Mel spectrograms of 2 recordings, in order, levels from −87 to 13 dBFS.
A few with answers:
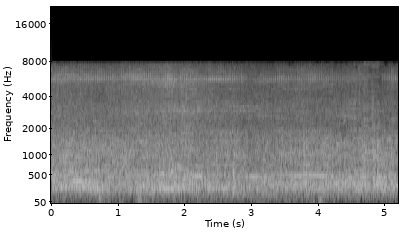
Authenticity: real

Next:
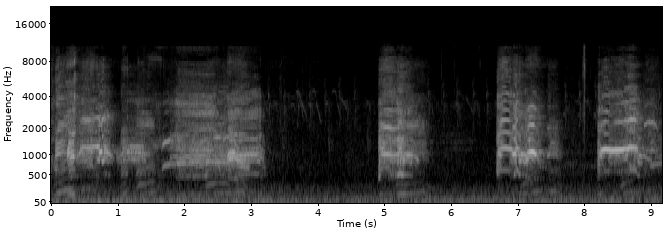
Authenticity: real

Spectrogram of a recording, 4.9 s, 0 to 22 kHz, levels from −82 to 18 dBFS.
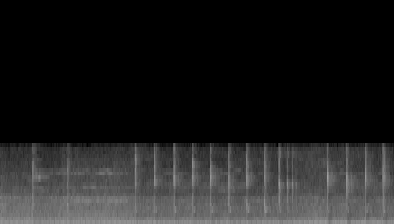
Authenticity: real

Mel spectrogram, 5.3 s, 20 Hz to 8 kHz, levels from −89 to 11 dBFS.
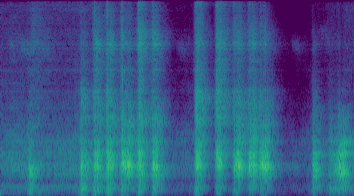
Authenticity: fake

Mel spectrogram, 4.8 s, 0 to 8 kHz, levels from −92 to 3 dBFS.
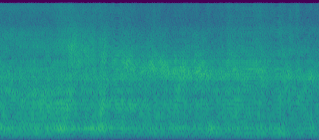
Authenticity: fake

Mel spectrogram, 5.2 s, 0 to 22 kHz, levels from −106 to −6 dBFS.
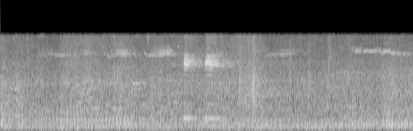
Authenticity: real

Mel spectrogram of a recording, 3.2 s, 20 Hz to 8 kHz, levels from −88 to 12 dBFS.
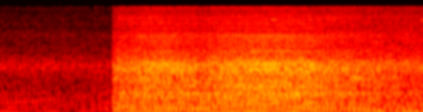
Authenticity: real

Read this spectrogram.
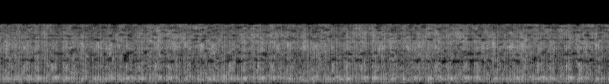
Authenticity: fake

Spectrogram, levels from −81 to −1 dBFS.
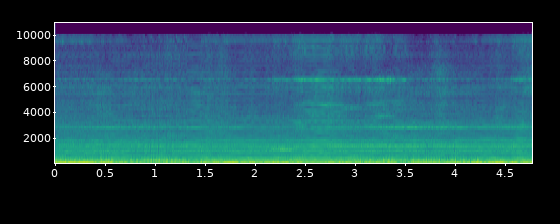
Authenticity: fake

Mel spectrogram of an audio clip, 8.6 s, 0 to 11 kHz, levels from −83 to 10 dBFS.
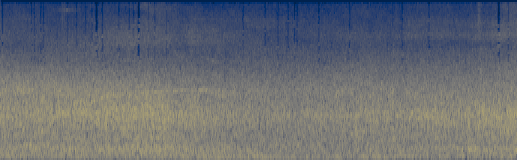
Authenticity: real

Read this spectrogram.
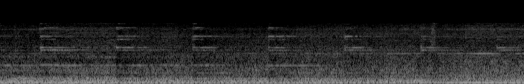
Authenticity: real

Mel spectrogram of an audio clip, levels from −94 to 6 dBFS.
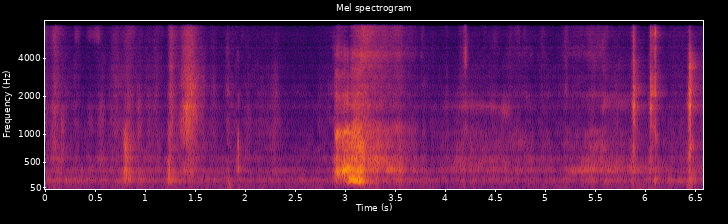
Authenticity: fake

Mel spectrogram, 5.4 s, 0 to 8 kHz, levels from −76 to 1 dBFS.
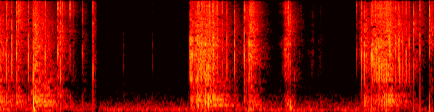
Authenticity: real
